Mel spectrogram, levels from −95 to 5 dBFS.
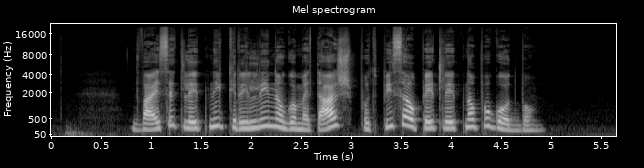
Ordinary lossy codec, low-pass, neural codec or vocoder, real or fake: none; 19.8 kHz; none; real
